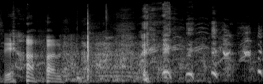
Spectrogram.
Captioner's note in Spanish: Risas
